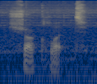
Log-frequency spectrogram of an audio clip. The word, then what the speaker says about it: chocolate: pronunciation of this one this is chocolate chocolate two syllables chocolate okay thank you thank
